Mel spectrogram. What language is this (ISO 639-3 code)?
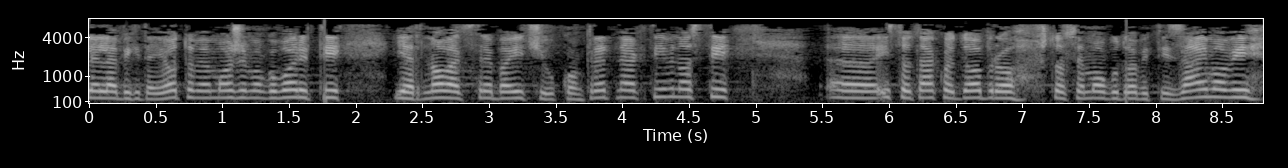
hrv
